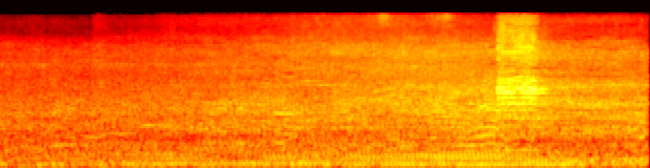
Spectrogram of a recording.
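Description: Road traffic passing close by: a low engine rumble that grows louder as vehicles, including a car and a motorbike, drive past, peaking a little before the end.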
